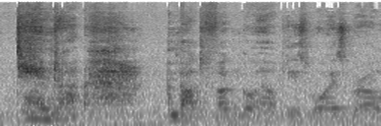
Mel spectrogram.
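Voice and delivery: softly sighed inner grumble; sighing to himself. Retold or imitated. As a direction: mutter under your breath, resigned to helping. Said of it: "I'm sitting there and I'm like".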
